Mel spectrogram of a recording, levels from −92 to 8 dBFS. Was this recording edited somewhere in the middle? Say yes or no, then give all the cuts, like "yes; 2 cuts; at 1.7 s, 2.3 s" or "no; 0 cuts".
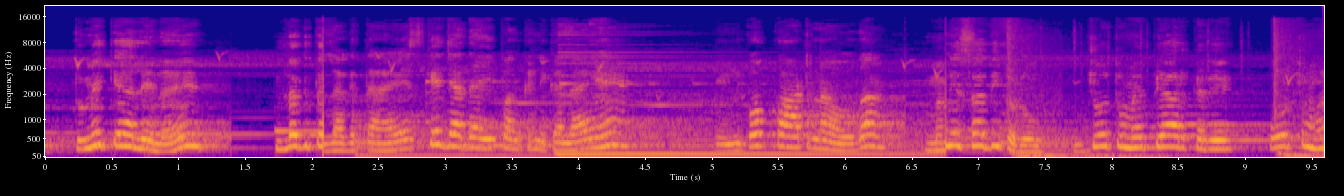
yes; 2 cuts; at 2.1 s, 6.7 s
